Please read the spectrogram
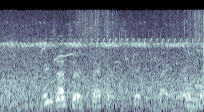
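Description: Outdoor grassland ambience: a steady high-pitched insect trill, like crickets, with a few short chirps scattered through it.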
